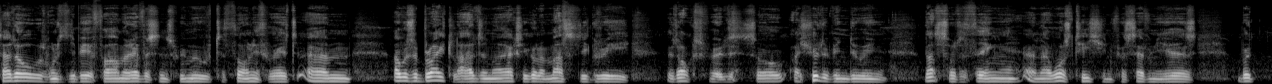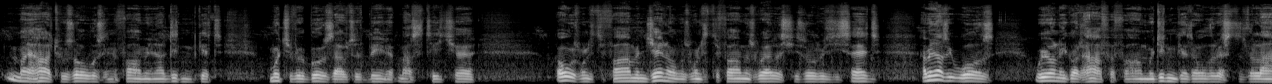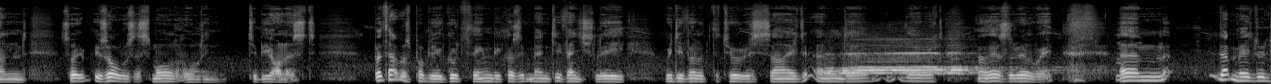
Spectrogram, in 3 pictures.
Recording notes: We don the Countrystride shorts for a balmy trip west into sylvan Eskdale. As we set out from the handsome farmhouse at Fisherground. Reflecting as we walk. We reach St Catherine's Church.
